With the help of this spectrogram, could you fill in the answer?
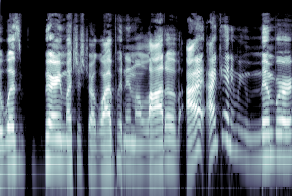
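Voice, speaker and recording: In a very clean recording with a silent background, a woman with a Baltimore accent talks at a fairly quick pace, medium pitch and ordinary pitch variation. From US, Baltimore, Maryland. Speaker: actress and improv comedian. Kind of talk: casual chat. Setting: studio.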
